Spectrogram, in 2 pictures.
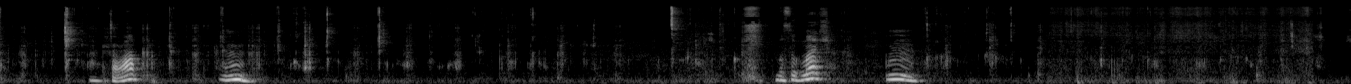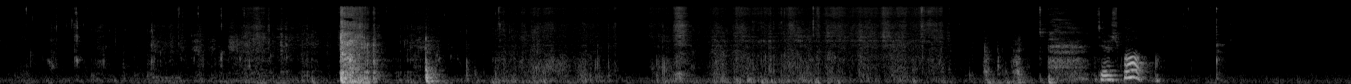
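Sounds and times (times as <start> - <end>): person chewing: 0.0 - 7.8, 8.4 - 16.1.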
